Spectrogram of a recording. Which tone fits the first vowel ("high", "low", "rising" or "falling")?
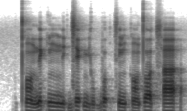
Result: low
